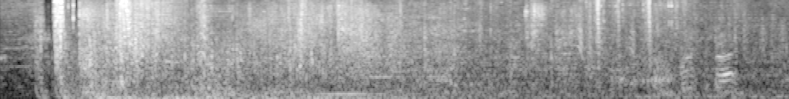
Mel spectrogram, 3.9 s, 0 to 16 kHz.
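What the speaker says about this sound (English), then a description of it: "What's that? An explosion?" An explosion booms from a distance in The Outer Worlds 2, a low rumbling blast that rolls on for several seconds under the game's ambient noise.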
